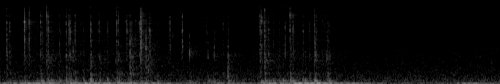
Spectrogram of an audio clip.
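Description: Both hands rapidly tap with their fingertips on the plastic chiclet keys of a black laptop keyboard with a trackpad, the laptop lying flat on a white table. Quick, irregular bright clicks come in a dense burst, pause briefly around two seconds, return in a second flurry, then thin out over a steady low hum.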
